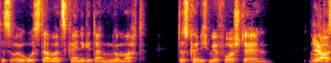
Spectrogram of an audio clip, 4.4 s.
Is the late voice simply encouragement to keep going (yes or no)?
no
